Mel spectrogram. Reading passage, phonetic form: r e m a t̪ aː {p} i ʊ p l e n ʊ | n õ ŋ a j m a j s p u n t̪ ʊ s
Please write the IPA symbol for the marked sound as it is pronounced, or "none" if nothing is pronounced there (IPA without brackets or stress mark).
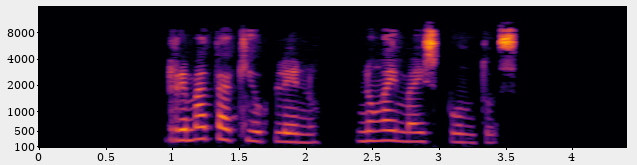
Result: k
